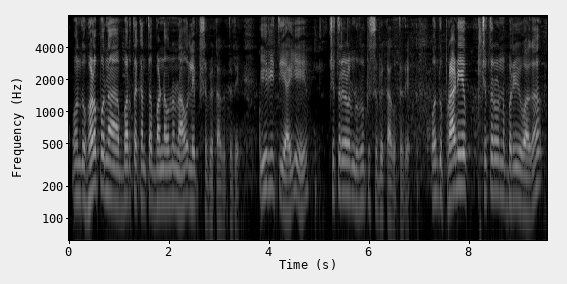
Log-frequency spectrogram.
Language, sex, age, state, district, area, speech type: Kannada, male, 60+, Karnataka, Koppal, rural, spontaneous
